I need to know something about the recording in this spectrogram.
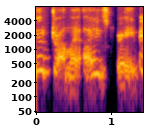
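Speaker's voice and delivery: high, overplayed childlike upset; exaggerated upset. Shown as a demonstration. Parent modeling upset over dropped ice cream: high childlike whine. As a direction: whine it like a kid who lost a treat. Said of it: "we might go".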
